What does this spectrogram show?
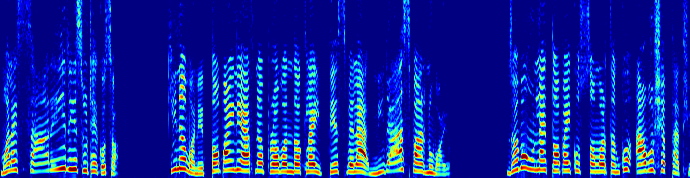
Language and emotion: Nepali, angry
